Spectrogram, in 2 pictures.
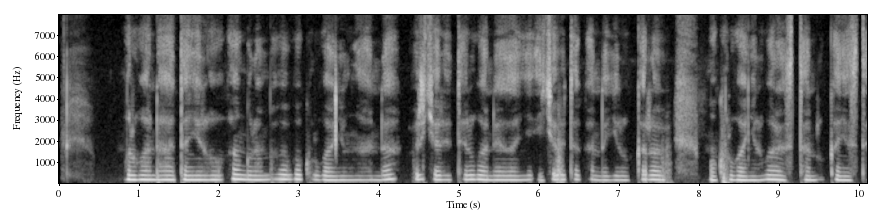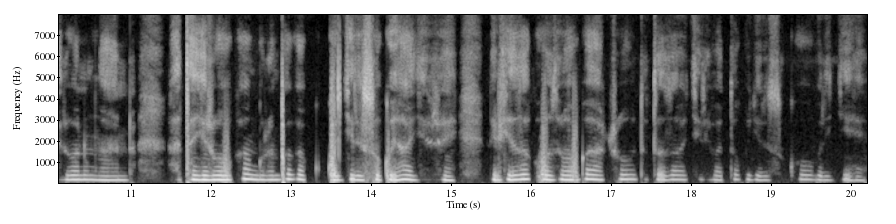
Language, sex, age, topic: Kinyarwanda, female, 25-35, education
